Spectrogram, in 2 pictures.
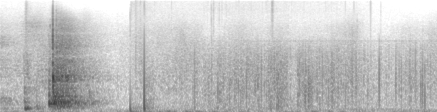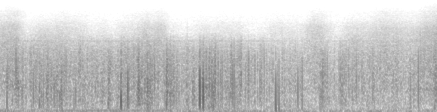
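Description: Shoes tapping and scuffing on a wooden floor, a scatter of small irregular clicks, after a short vocal sound about half a second in.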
